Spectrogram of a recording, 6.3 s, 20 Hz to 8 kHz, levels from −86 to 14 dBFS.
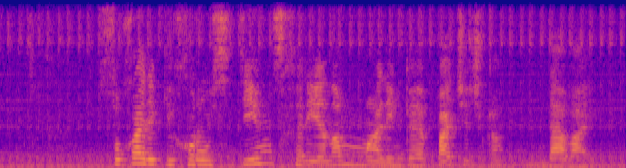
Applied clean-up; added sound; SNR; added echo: none; none; none; none.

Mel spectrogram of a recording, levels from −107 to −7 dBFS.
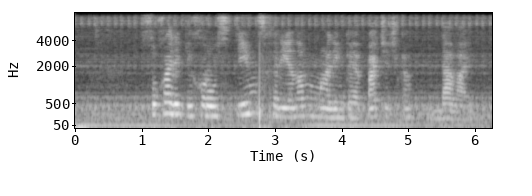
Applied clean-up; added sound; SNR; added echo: none; Fireworks; 10 dB; reverberation time 0.2 s.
